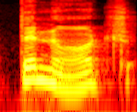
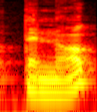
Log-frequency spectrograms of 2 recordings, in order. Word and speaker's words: Tenoch: Tenoch o Tenoch, las fuentes difieren en la pronunciación, aparece por primera vez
